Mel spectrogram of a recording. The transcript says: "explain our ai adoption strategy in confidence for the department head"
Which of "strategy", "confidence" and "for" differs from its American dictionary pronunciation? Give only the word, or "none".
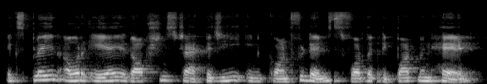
none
